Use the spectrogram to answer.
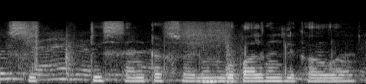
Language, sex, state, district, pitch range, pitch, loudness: Hindi, male, Gujarat, Valsad, 150-205 Hz, 155 Hz, -18 LUFS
